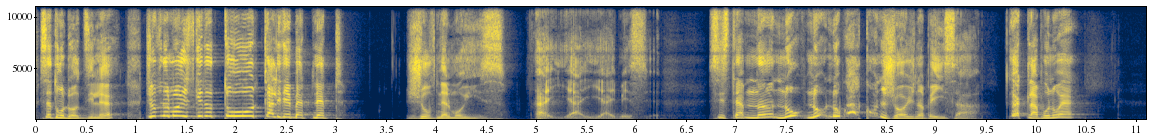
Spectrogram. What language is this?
French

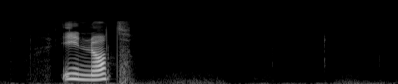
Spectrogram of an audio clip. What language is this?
Swedish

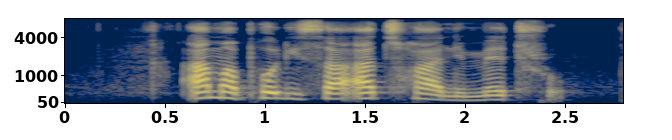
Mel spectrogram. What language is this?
Northern Sotho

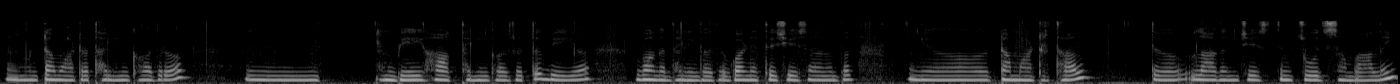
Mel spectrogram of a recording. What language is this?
Kashmiri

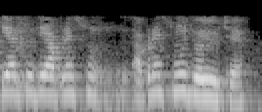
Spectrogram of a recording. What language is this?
Gujarati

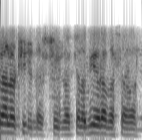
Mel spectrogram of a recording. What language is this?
Kashmiri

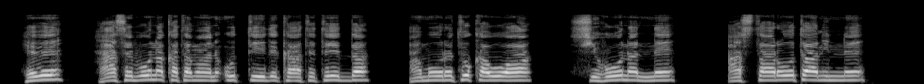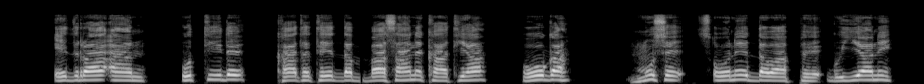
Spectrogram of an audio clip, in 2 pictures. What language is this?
Dawro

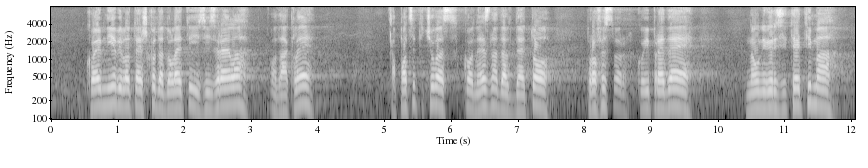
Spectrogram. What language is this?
Serbian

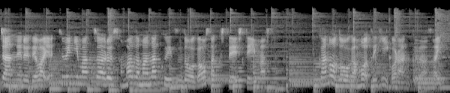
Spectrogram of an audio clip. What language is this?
Japanese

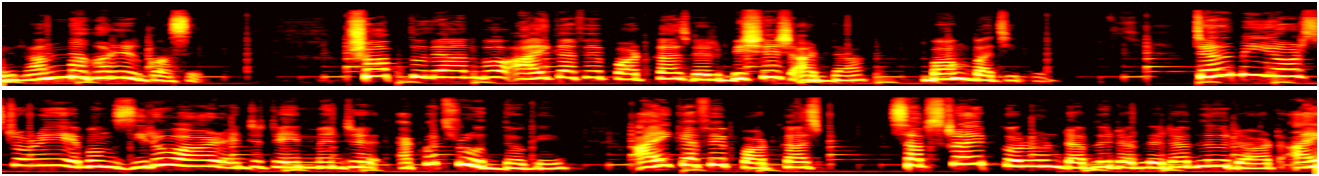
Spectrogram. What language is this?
Bangla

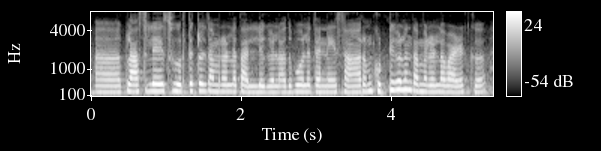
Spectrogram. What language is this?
Malayalam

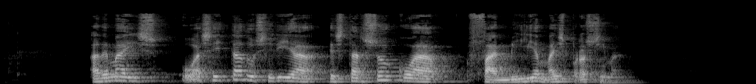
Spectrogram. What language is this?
Galician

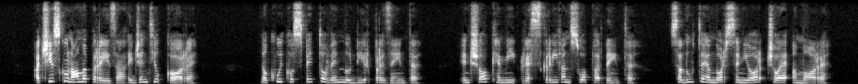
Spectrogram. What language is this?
Italian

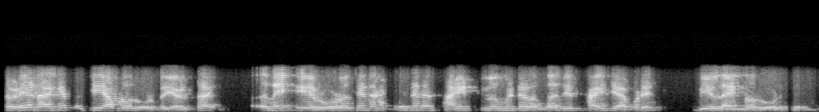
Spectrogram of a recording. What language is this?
Gujarati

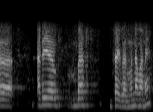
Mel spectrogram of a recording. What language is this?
Bodo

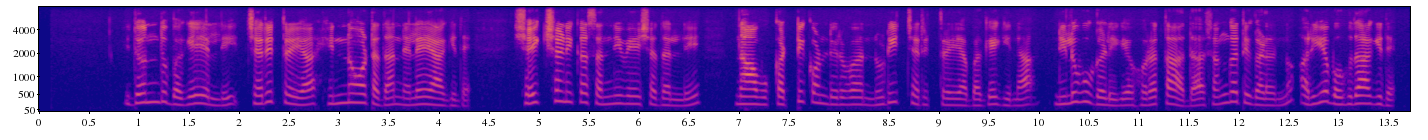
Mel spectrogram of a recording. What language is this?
Kannada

